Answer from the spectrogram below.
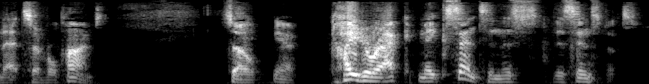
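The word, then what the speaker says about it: Cyttorak: Yes, and thank you for pronouncing it with a hard C, because we all know Stan Lee likes his alliteration, so it would be Crimson Bands of Kytorak, and I've heard it pronounced Sidorak, and it just makes me cringe. – Well, really, when you have the C-Y together, it is more of a hard C sound.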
